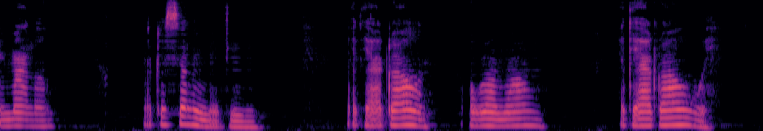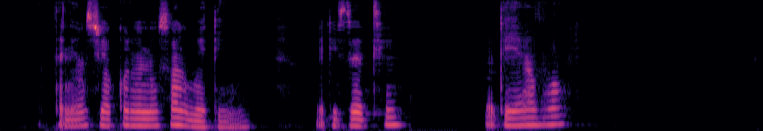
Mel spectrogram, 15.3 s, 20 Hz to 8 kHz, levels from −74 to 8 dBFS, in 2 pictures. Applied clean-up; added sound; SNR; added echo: neural mask model DeepFilterNet 3.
